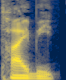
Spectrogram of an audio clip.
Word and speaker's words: Taibbi: Episode 1386, Matt, I think it's pronounced Tibi, T-A-I-B-B-I, November...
